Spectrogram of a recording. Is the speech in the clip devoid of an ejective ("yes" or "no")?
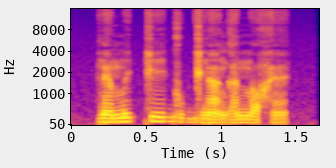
yes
